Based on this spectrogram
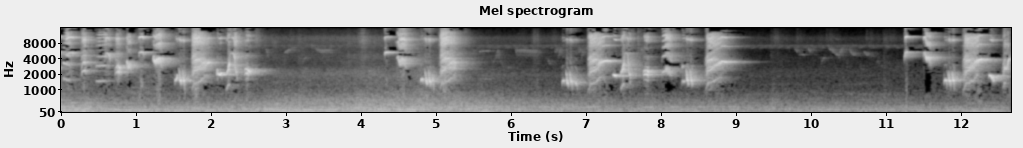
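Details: Actively singing white-rumped shama: bursts of rapid, sharp, high chattering and twittering phrases, separated by pauses of a few seconds of near silence.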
